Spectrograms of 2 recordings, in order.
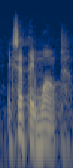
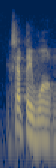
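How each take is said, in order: First: Softer, lower Except they won't; hushed setup before the repeat; quiet first take. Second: They won't said firmly at full voice; confident emphatic answer; firm repeat. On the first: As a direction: drop it in low, a quiet warning. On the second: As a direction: restate it with conviction. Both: Shown as a demonstration.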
